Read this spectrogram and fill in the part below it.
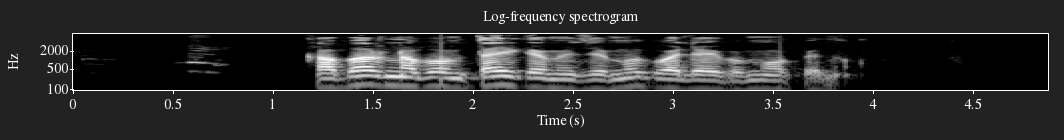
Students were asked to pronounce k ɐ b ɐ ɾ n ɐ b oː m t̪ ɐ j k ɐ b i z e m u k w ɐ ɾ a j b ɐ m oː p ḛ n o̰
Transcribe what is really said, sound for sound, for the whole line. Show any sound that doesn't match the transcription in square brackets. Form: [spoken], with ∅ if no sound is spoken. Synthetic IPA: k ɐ b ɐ ɾ n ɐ b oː m t̪ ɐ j k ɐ [m] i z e m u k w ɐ [l] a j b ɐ m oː p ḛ n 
